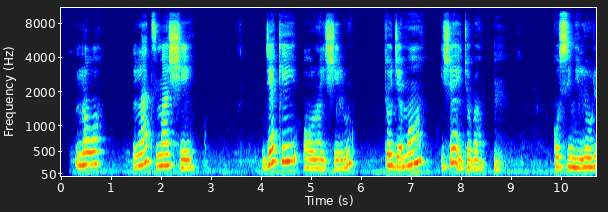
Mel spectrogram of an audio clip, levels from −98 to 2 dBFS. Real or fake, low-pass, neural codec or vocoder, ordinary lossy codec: real; 9.9 kHz; none; none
